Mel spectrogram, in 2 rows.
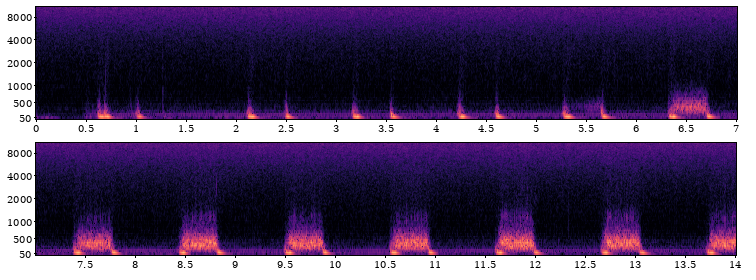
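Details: Severe mitral regurgitation without mitral stenosis: a third heart sound followed by a brief, distinct mid-diastolic rumble that begins with the S3.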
